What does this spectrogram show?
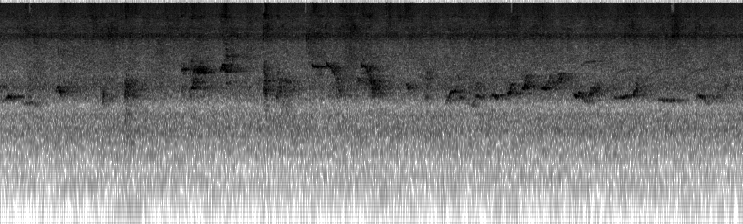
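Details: Young white-rumped shama chattering in response to the sound of rain: quick, scattered twittering notes and short whistles, irregular and varied, set against a steady hiss of falling rain throughout.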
